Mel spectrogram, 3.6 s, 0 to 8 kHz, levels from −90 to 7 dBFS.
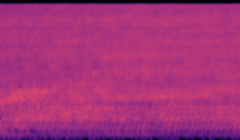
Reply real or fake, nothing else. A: fake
